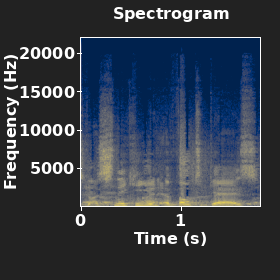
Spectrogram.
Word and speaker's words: voltigeurs: He's got a sneaky unit of voltigeurs.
